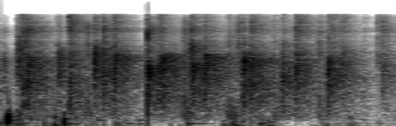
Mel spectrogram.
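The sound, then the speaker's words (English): A person claps hands in a quick, steady rhythm, roughly eight or nine sharp, bright smacks over a few seconds, fairly loud with no talking. “I was clapping for not snitching.”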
